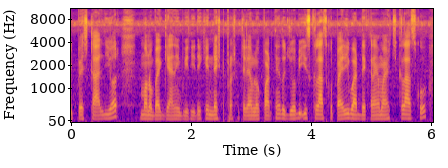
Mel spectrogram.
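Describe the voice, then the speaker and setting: A man's voice: mid-range voice, darkish tone, a little hiss or hum. A man teaching an exam-prep lecture, going through the points one by one and checking in with the listeners as he explains. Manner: explains point by point, often adds "ठीक है".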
